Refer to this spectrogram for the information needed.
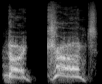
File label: Male Night Elf Death; Kurtrus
